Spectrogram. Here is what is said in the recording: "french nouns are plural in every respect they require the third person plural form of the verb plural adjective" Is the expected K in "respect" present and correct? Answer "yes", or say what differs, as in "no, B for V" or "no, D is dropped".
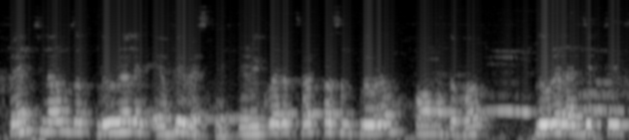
no, K is dropped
